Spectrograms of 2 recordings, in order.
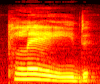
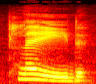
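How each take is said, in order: Both takes have the same delivery.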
